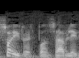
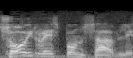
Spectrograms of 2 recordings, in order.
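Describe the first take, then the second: First: It is said flatly, without feeling. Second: It is said with strong feeling.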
